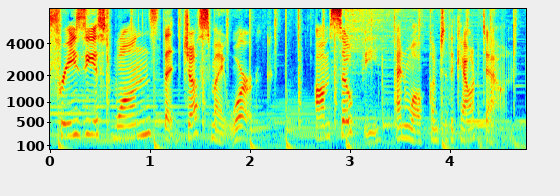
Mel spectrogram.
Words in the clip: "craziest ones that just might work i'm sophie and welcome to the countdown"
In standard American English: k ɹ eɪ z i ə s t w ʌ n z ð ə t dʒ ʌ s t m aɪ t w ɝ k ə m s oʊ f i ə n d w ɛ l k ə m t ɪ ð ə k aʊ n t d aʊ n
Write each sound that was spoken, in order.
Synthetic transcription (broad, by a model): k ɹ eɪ z i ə s t w ʌ n z ð ə t dʒ ʌ s t m aɪ t w ɝ k ə m s oʊ f i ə n w ɛ l k ə m t ɪ ð ə k aʊ n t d aʊ n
